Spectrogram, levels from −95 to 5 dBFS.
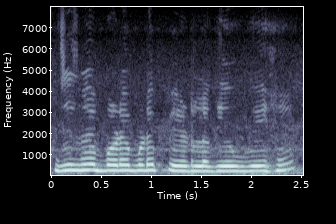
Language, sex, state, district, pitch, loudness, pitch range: Hindi, female, Uttar Pradesh, Shamli, 255 Hz, -10 LUFS, 230-265 Hz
